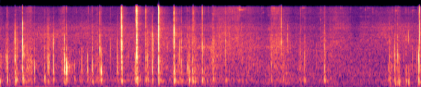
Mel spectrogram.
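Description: Long blue nails scratch and squeeze the soft leather at the end of a red leather handbag with a small metal logo plate. The result is a dense run of quick, dry, crackly scratches and crinkles, bright with no low end, that eases into a quieter rustle midway before picking up again at the end.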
